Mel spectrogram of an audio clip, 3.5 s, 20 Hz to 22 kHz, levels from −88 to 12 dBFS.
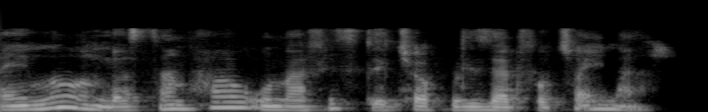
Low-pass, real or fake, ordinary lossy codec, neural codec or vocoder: none; fake; none; codec, 16 kHz, 2 kbps, X-Codec, HuBERT features, trained on general audio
